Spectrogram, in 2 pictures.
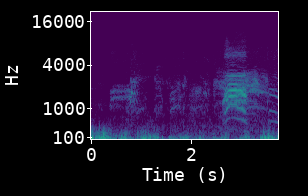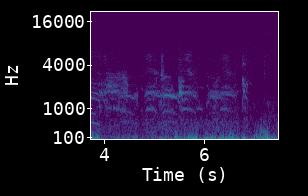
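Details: Crows calling outdoors: a loud harsh caw near the middle stands among several shorter, fainter caws from other crows, with low background rumble throughout.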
